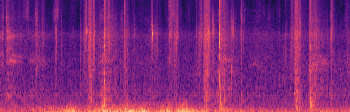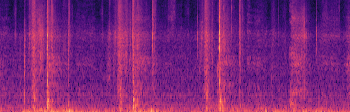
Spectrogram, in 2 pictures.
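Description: Lacrosse ball thrown hard against a concrete wall and caught back in the stick, over and over: sharp knocks about every one and a half to two seconds, often in close pairs.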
